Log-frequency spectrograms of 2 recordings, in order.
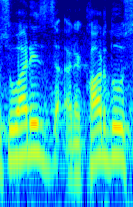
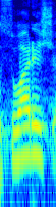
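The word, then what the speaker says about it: Soares: جدا من الاوساط بتنادي مستر ريكاردو سواريز، ريكاردو سواريش، ريكاردو سواريز. خليني اقول لك ان النطق صحيح سواء في الثلاث في الثلاث اسماء سواء ريكاردو سواريز ريكاردو سواريش او ريكاردو سواريز.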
